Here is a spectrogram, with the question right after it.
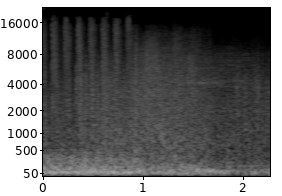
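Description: A slow-firing, sniper-like mech weapon in a video game lets off one heavy, rumbling blast that carries for the whole moment and slowly fades, loud and close with no voices.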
